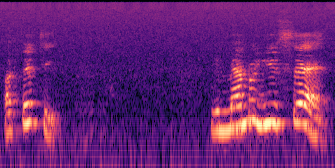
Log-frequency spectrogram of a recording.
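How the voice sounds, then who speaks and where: Female commentary host, soft-edged mellow tone with slight hoarseness, casual opinionated delivery, roomy echoing sound. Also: high voice, lively intonation, takes it slowly, dull audio.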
